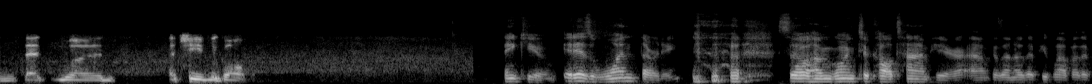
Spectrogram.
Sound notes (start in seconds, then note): 6.9 laughs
